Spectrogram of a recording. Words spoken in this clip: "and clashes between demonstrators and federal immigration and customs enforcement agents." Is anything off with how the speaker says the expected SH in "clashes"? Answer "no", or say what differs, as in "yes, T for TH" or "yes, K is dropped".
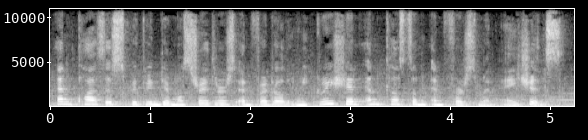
yes, S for SH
